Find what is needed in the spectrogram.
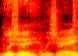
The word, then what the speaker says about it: Legier: Did I say it right? – Legier. Close. – I was close.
